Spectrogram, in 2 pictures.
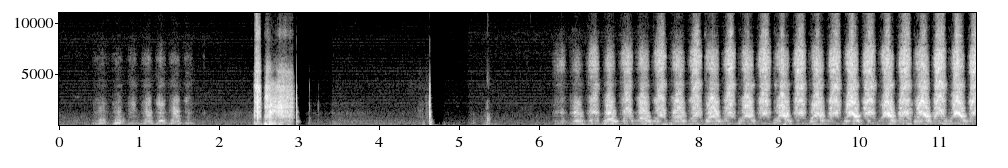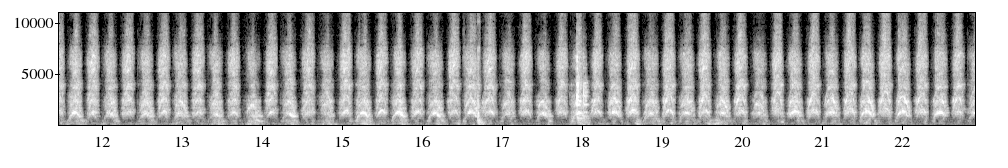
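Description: Hand sawing of wood while building a loom: a few isolated knocks, then a long run of steady, rhythmic back-and-forth saw strokes, close and fairly loud, with no talk.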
